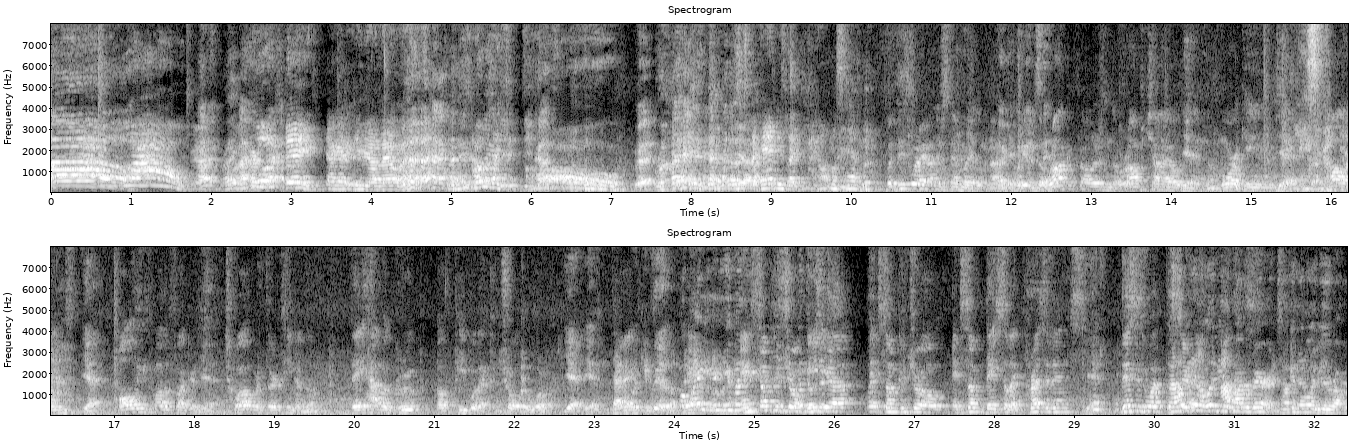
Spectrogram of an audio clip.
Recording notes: Live From Tokyo. A very lively live round table from 042 Union Kokubunji.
